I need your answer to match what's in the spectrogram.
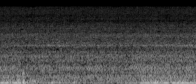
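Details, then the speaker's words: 1995 Chevrolet Suburban at idle after throttle body gasket replacement (the second since new): low, steady idle, no rising or falling surges; the earlier surging, blamed on the intake gasket, is fixed. Normal idle. "i never thought it would have been the intake gasket until it started doing that on that surging thing but that problem's fixed"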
